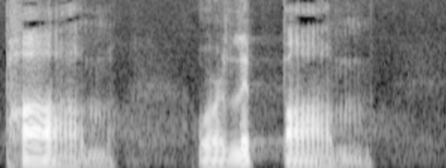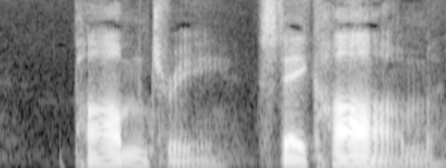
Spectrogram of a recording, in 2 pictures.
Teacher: there's no L in those words and it's a big open a.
